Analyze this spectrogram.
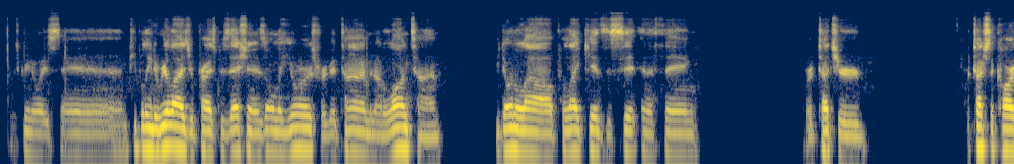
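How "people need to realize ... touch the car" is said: ordinary talk, nothing marked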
